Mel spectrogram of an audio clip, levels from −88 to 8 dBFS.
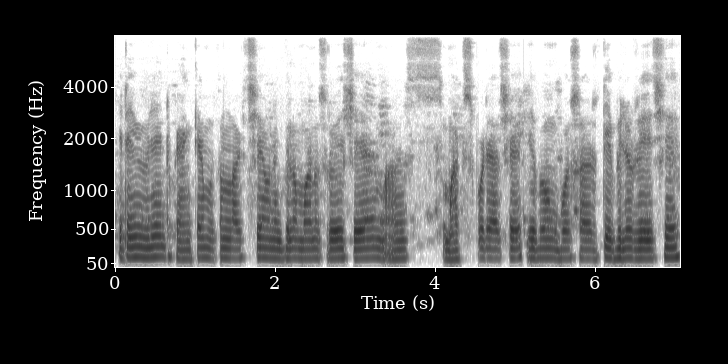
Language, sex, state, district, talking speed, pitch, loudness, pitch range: Bengali, male, West Bengal, Malda, 155 wpm, 120 Hz, -16 LUFS, 120-125 Hz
